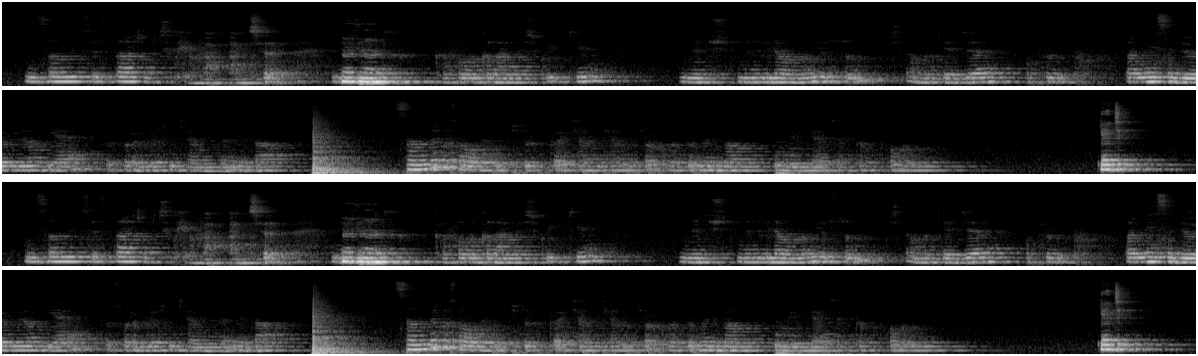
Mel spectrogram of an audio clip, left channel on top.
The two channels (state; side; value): normal; both; correlation 0.92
